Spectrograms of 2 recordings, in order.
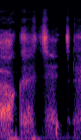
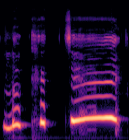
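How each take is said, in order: First: A much softer, hushed whisper. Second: Very high, slow, drawn-out squeal; squealed look at it. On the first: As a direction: whisper "Look at it" like a secret. Repeating, fading to a whisper. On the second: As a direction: stretch it into a thrilled high squeal. Showing off the painting progress. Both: Pretend.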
